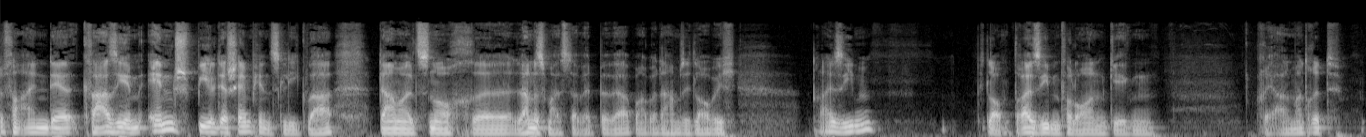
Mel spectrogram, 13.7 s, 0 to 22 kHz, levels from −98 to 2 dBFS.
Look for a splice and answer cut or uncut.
uncut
